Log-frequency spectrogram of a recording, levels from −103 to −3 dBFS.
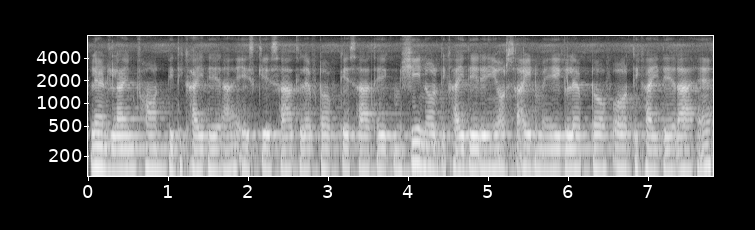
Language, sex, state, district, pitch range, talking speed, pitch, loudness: Hindi, male, Himachal Pradesh, Shimla, 125-130 Hz, 220 wpm, 125 Hz, -18 LUFS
